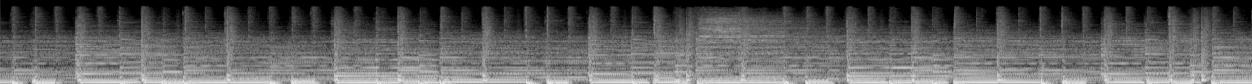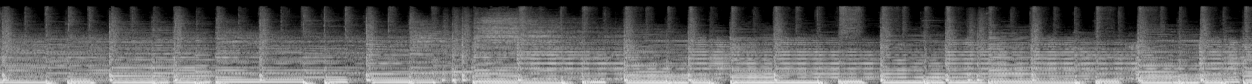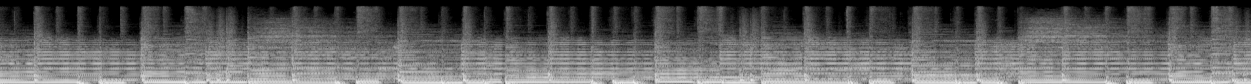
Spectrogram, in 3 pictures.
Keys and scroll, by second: 6.2 Delete, 6.7 space, 8.9 space.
